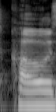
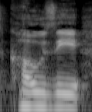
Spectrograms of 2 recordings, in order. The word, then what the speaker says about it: Coz: I guess she pronounced it as Coz, and then Jaclyn pronounced it as Cozy.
